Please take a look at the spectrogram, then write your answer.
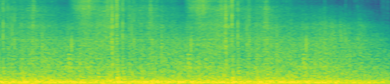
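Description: A Confringo blast spell is cast in the Hogwarts Legacy video game: a loud, dense fiery roar with sharp bursting crackles, sustained for several seconds at close range with no talk.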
